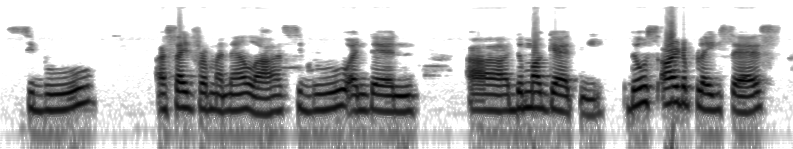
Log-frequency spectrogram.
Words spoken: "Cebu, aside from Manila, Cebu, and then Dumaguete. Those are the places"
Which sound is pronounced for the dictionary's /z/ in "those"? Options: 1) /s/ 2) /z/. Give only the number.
1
